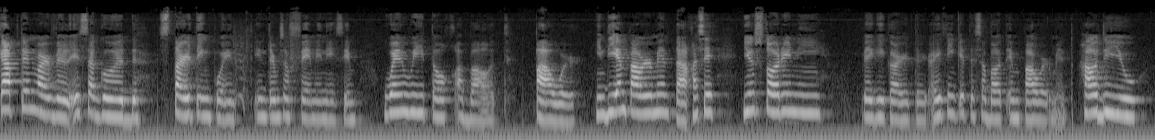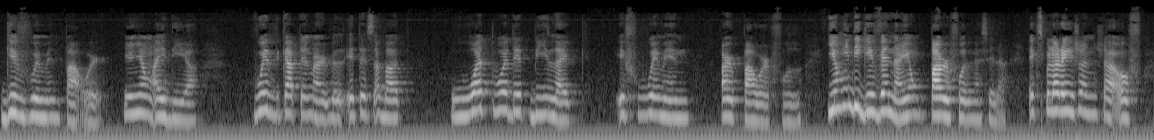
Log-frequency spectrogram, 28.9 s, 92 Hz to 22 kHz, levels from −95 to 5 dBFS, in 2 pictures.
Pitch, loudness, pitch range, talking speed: 230 Hz, -29 LUFS, 200-265 Hz, 135 wpm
